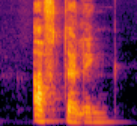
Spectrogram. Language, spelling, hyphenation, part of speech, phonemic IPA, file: Dutch, aftelling, af‧tel‧ling, noun, /ˈɑfˌtɛ.lɪŋ/, Nl-aftelling.ogg
- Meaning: 1. countdown 2. enumeration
